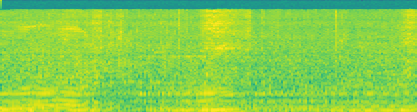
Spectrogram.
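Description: Tour boat's motor running steadily with a low hum while the boat moves along the channel.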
